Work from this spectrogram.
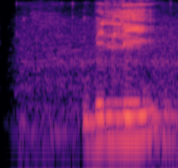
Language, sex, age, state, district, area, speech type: Hindi, male, 30-45, Madhya Pradesh, Hoshangabad, rural, read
